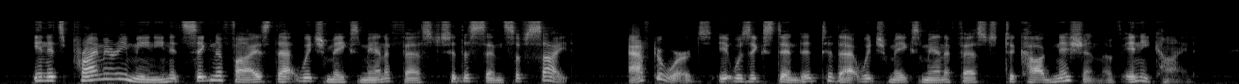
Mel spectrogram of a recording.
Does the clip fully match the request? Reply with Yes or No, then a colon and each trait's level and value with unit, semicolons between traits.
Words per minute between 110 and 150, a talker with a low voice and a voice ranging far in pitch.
Yes: average, 140 wpm; low, 125 Hz; wide, 6.7 semitones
